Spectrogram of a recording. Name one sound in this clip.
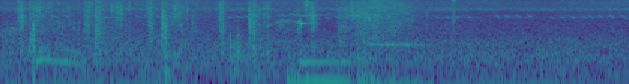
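Footsteps run over cobblestones.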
